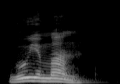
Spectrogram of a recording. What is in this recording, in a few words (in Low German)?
"guje Mann", kaevels platt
